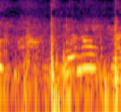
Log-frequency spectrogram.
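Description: A small boat sets out on the sea, with wind and water noise as a low rumble and voices talking close by.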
